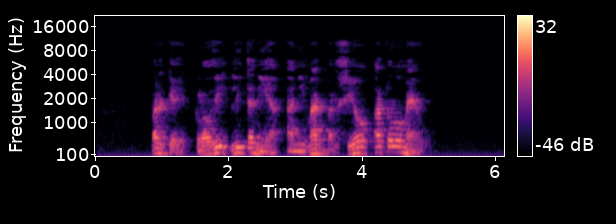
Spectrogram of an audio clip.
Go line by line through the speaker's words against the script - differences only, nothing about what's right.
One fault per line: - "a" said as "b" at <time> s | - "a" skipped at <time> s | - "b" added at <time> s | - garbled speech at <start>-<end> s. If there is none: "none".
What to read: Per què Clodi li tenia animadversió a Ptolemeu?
none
